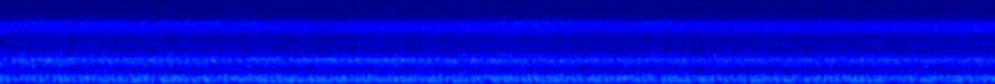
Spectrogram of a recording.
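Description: Near silence: a faint, steady drone of the light aircraft's piston engine, heard low through the cockpit intercom.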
